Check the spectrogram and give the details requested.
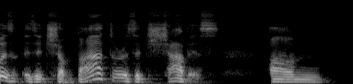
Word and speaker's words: Shabbat: In Ashkenazic Hebrew, it's pronounced aw or o, and that's why sometimes people are confused with, we say Shabbat Shalom, or in Ashkenazic, it's actually Yiddish, where people will say Guten Shabbos.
